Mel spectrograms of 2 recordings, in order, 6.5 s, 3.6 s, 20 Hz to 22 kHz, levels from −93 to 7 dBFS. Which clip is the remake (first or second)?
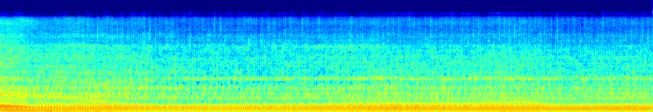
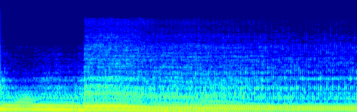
first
